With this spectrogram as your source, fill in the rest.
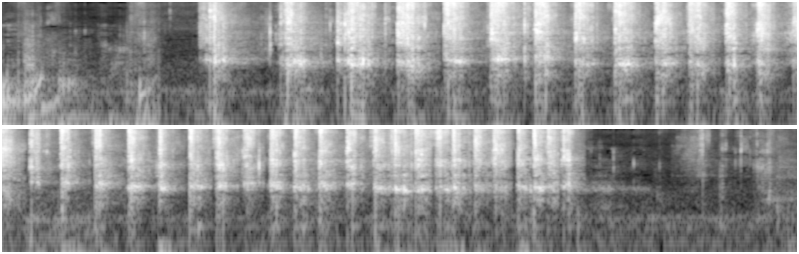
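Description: A person crunches loudly on crispy food close up.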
